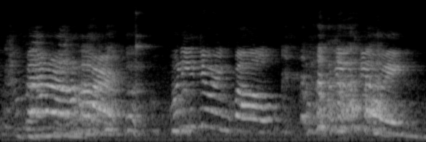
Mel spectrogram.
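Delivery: overwrought soap-opera plea; a hint of daytime melodrama; soap drama. Soap heroine pleading with Bo, mock-dramatic.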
